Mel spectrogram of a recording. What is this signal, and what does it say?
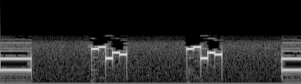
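Five-tone selective call (ZVEI), heard as quick runs of five tones, tones of about 80 ms. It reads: 89365 89365
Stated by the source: ZVEI five-tone call received by SDR.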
